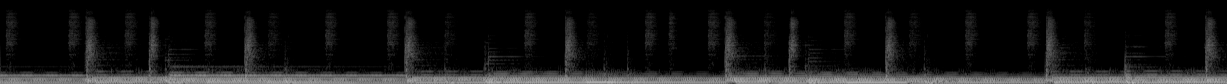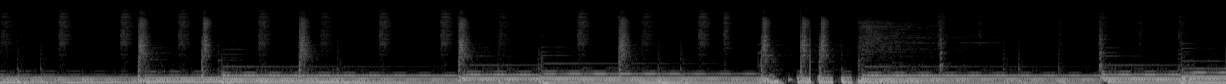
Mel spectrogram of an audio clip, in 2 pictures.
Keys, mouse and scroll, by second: 5.3 middle click, 8.6 middle click, 9.7 shift+f.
